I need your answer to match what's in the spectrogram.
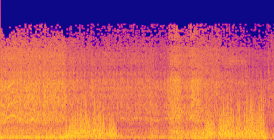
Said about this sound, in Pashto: دا د اورزګان او کندهار د لوی لارې پر سر غټ موټرونه دي چې د کوچني موټرو سره مرسته کوي ترڅو له لوړو او ژورو یې تیر کړي او له خټو یې راوځي.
